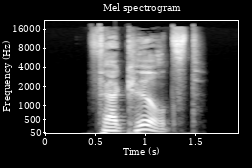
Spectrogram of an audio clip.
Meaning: 1. past participle of verkürzen 2. inflection of verkürzen: second-person plural present 3. inflection of verkürzen: third-person singular present 4. inflection of verkürzen: plural imperative
- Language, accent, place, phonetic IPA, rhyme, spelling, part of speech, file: German, Germany, Berlin, [fɛɐ̯ˈkʏʁt͡st], -ʏʁt͡st, verkürzt, verb, De-verkürzt.ogg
